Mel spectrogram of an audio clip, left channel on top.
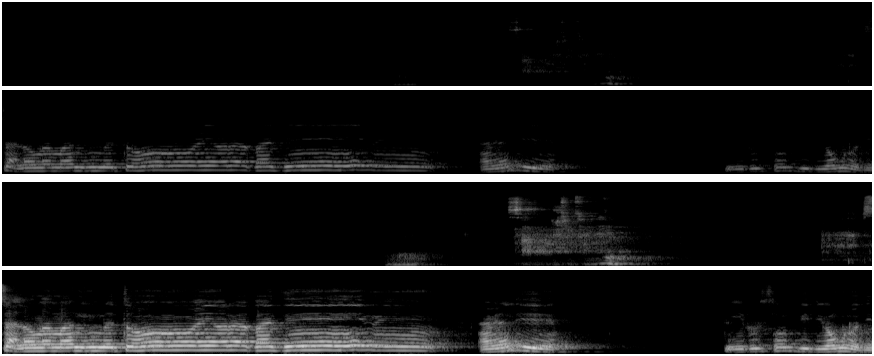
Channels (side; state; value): left; quieter; 21.7 dB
